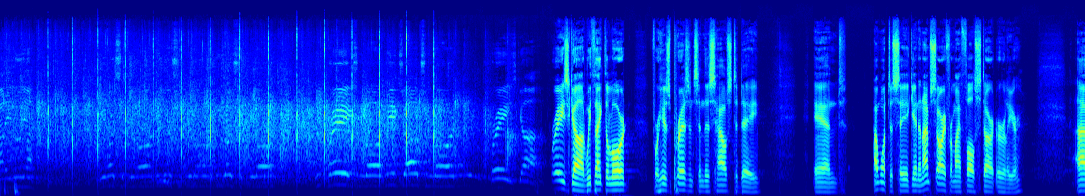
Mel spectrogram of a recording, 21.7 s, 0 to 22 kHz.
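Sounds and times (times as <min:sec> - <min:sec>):
audience clapping hands: 0:00.0 - 0:10.8
speech: 0:11.2 - 0:15.3, 0:16.3 - 0:20.5.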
